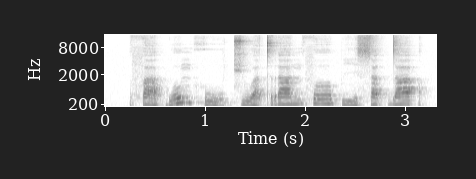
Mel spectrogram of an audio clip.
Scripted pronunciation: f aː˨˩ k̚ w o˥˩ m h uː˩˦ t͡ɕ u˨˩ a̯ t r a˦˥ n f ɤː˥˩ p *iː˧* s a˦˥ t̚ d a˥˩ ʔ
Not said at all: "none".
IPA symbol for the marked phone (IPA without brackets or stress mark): iː˧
